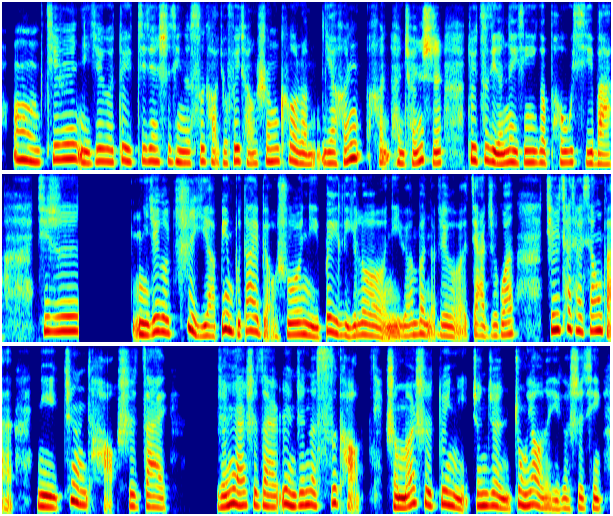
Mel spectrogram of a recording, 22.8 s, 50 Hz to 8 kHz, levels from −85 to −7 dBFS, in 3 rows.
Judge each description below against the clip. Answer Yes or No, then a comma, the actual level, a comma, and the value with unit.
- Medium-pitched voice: No, high, 205 Hz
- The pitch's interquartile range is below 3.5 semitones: No, average, 3.8 semitones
